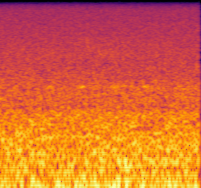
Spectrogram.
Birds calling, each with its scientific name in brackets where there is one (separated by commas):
American Crow (Corvus brachyrhynchos)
